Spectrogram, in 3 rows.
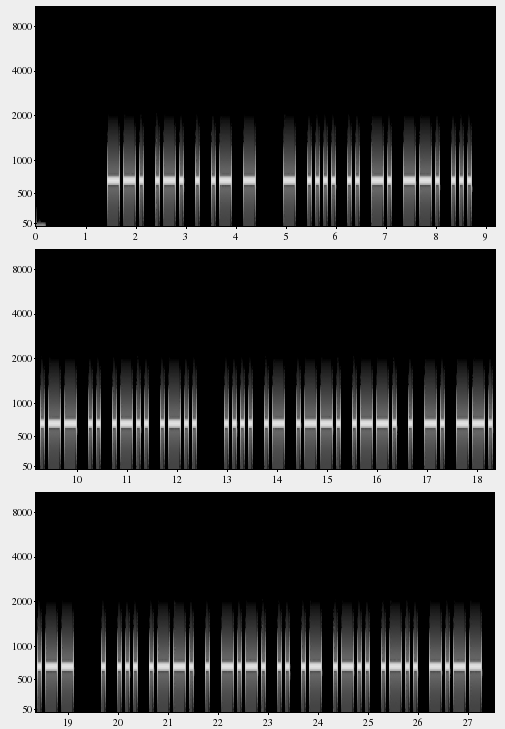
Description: Morse code, heard as a keyed tone, about 15 wpm, 700 Hz. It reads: GREAT THINGS WILL HAPPEN, ESPECIALLY
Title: Sentences from Top 1000 Words - Review Part 4 - 15wpm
